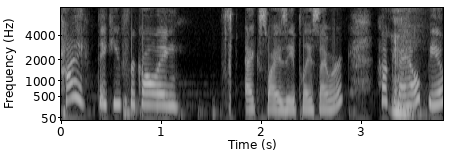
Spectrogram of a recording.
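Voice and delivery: polite customer service voice. Right after ranting to a coworker, the phone rings and the speaker answers in customer service voice. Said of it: "flipped immediately into my customer service voice".

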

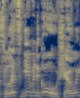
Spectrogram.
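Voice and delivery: bad fake Irish accent. Starting to talk about the plot of Leprechaun, in a bad Irish accent. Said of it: "It's my Irish impression".

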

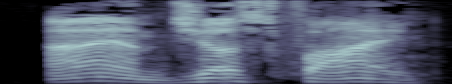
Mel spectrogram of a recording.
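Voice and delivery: put-on loud, high drunken slur, words running together. Narrator reads a drunk man answering the narrator's concern; drunken slurring. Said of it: "Chuck slurred".

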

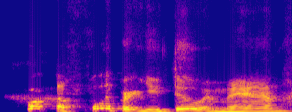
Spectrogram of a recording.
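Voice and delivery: put-on American accent. Retelling how one man calls another out, in a put-on American voice. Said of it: "in his American voice".

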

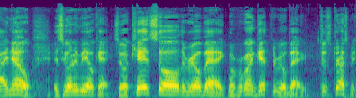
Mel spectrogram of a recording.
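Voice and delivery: stressed voice, pushed up high and loud. Retelling a scene with Joe and Santa Claus: mock-stressed Santa Claus. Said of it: "you can hear the stress in Santa's voice".

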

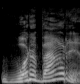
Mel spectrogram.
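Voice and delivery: curious, engaged, interested tone. Demonstrating the question with interest instead of flatly: showing interest. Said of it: "今回は暗く平坦に言わずに興味を示して言ってみる".

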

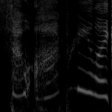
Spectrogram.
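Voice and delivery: very high-pitched voice. Quoting a mother asking a question: voice used for my mom. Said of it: "this is the voice I use for my mom".

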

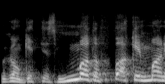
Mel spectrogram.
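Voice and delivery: mock high, fired-up, intense scream. Retelling a pre-stage huddle, imitating cussing at the girls. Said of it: "And I was cussing at them".

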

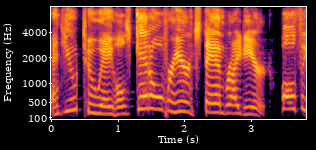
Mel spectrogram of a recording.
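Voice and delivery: screamed, bossy, high-pitched, furious. Retelling how a man yelled at two people over the speaker's shoulder, retelling a scream. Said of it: "He just screams over my shoulder".

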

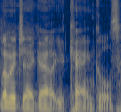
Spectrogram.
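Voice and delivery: put-on Southern politician voice. Continuing the mash-up impression bit: Bill Clinton doing Matthew McConaughey. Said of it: "That might be Clinton doing McConaughey".

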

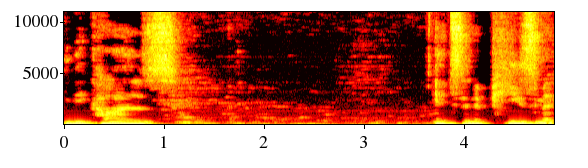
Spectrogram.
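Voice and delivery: plain distaste and clear disgust in every word. Voicing a woman explaining why the first drink is given; disgusted. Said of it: "you hear clear disgust in her voice".

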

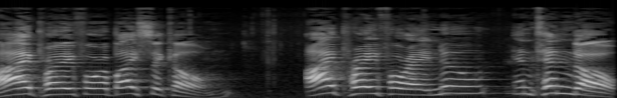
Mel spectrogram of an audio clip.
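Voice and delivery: full-lunged, very slow, high shouted bellow. Telling a joke about boys at bedtime prayers, imitating a child shouting a prayer. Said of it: "pray at the top of his lungs".

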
